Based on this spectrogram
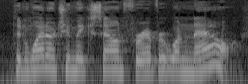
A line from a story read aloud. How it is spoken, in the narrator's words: he shouted so eagerly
